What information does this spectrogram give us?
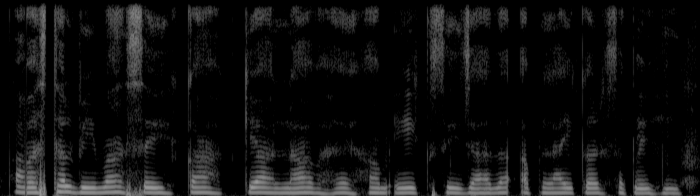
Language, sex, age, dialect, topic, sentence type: Magahi, female, 18-24, Central/Standard, banking, question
